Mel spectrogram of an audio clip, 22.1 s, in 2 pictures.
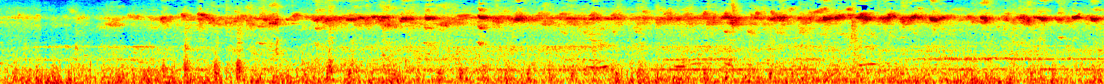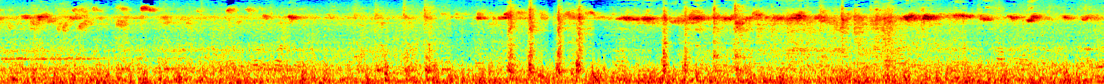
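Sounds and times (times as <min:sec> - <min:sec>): wheels rumbling on track: 0:00.0 - 0:22.0
high wheel screech: 0:00.3 - 0:14.1.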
